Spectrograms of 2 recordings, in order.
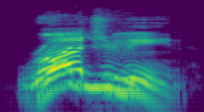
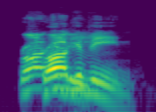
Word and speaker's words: Roggeveen: Liberal Party leader John Roggeveen. Roggeveen. Yeah, the second one is a little He gave me both pronunciations. yeah, it's those hard G's. It's you can blame the Dutch.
